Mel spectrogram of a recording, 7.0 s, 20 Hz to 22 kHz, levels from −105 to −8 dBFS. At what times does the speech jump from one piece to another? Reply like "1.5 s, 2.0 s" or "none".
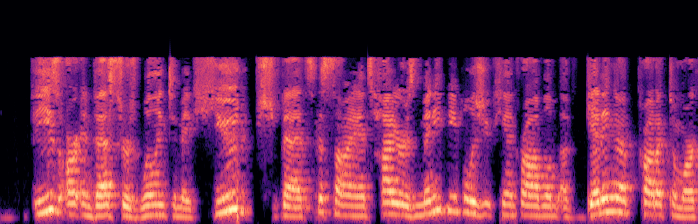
3.2 s, 5.2 s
